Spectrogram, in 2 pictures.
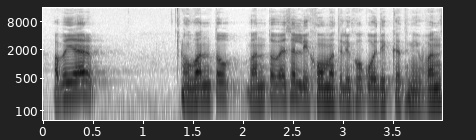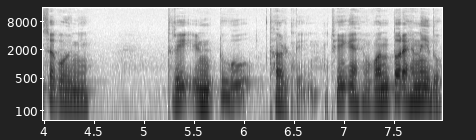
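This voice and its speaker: Male maths tutor, casual and joking, friendly classroom patter. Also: a little high. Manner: chatty and joking, addressing students as friends.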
